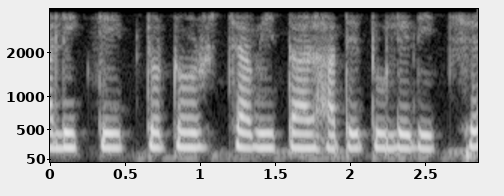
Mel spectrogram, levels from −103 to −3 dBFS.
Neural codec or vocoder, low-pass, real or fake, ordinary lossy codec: none; 3.6 kHz; real; none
